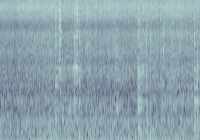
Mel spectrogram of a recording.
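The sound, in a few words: meat frying in a pan for vegetable fried rice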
